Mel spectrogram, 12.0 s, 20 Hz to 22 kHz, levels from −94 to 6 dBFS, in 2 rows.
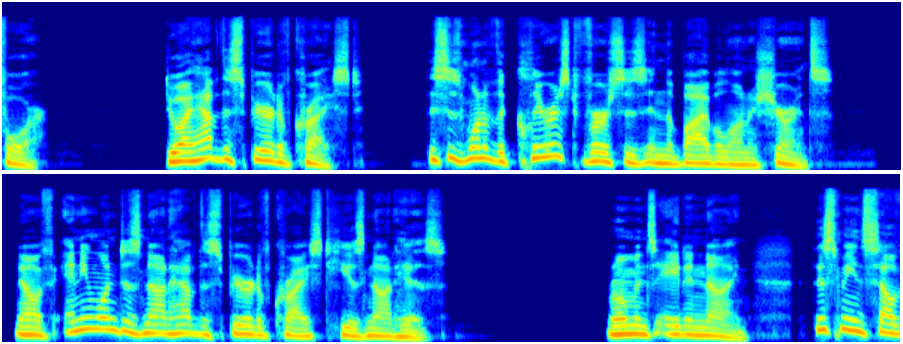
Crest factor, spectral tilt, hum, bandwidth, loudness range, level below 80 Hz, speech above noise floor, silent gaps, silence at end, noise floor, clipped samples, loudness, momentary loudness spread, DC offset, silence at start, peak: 20 dB; -5.5 dB/octave; none; 16 kHz; 2 LU; -62 dBFS; over 64 dB; 2.67-2.72 s, 5.83-5.89 s, 9.91-9.97 s, 11.26-11.30 s; 0 s; under -90 dBFS; under 0.1%; -27 LUFS; 8 LU; under 0.1%; 0 s; -8 dBFS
